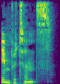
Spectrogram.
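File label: "impotence", British English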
